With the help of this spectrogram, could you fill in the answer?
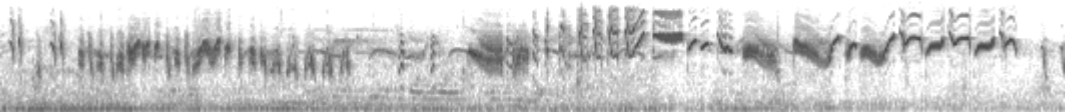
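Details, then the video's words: Chinese hwamei in full, lively song that is likened to the songs of the cucak Papua and cucak mas. The bird moves through rapid chattering notes and rising and falling whistled phrases, with some rough squawky notes between them. "burung hoa mi seperti cucak Papua atau cucak mas gacor"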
